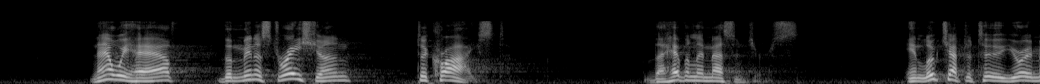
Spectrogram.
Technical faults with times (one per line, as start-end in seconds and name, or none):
1.31-1.37 bit errors on an ADPCM link
6.94-6.99 bit errors on an ADPCM link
